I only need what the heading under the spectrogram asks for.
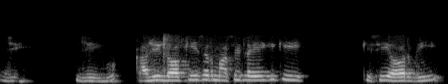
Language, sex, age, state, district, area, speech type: Hindi, male, 30-45, Uttar Pradesh, Sitapur, rural, conversation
